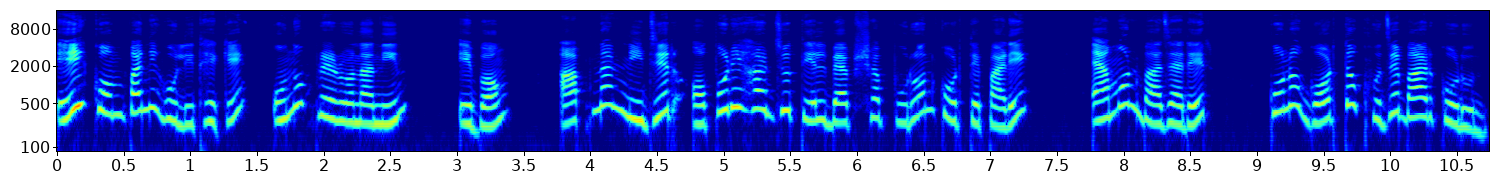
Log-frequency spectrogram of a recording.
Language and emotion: Bengali, neutral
